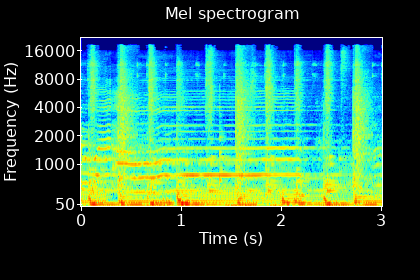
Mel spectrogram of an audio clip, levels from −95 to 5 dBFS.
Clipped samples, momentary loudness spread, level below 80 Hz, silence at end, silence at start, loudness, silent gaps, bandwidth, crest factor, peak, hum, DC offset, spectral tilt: under 0.1%; 4 LU; -20 dBFS; 0 s; 0 s; -18 LUFS; none; 19 kHz; 16 dB; -2 dBFS; none; under 0.1%; -4.5 dB/octave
